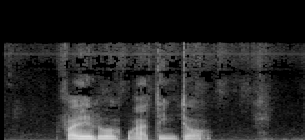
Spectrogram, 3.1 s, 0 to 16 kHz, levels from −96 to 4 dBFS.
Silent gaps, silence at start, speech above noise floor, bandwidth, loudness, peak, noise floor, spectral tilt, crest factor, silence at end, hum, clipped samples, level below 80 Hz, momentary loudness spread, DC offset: none; 0.65 s; 42 dB; 11.5 kHz; -19 LUFS; -2 dBFS; -60 dBFS; -7.5 dB/octave; 20 dB; 0.95 s; none; under 0.1%; -50 dBFS; 11 LU; under 0.1%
